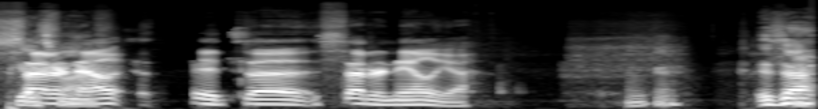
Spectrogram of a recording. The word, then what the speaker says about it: Saturnalia: I wish I could pronounce that. It's Saturnalia.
